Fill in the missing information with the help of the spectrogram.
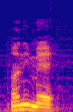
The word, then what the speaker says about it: anime: Ó, a pronúncia é anime. Não é nenhum e, é mais um é. Anime.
